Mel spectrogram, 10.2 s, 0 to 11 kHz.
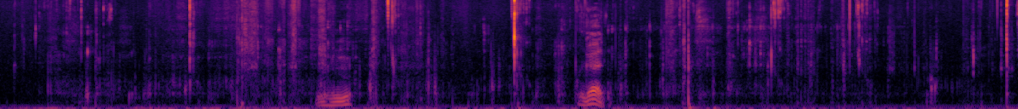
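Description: Close-miked chewing of a soft, hot, gooey Cinnabon roll, with many small wet mouth clicks and lip smacks. There are two short "mm" sounds of the voice, about 3 and 6 seconds in.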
